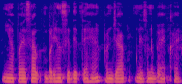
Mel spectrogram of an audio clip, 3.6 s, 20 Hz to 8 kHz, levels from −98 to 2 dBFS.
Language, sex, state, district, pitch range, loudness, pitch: Hindi, male, Chhattisgarh, Balrampur, 110-115 Hz, -40 LUFS, 110 Hz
